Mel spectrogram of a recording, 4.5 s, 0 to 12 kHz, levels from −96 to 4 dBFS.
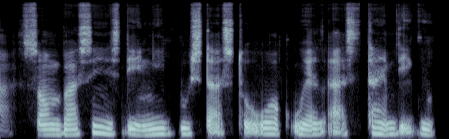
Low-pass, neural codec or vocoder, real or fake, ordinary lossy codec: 10.8 kHz; none; real; none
